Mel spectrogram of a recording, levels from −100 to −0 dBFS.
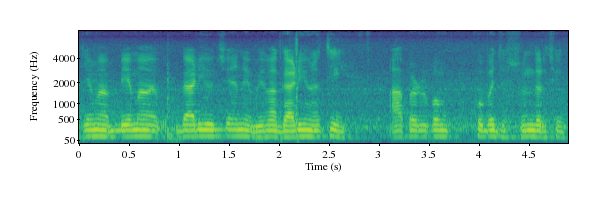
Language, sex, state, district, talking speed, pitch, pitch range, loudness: Gujarati, male, Gujarat, Gandhinagar, 195 wpm, 120 Hz, 115-125 Hz, -18 LUFS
